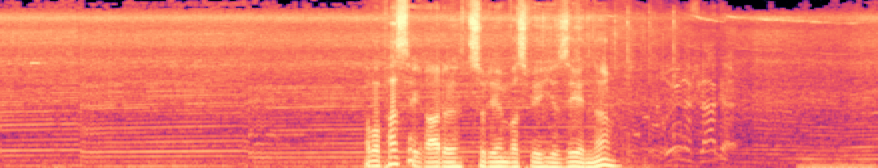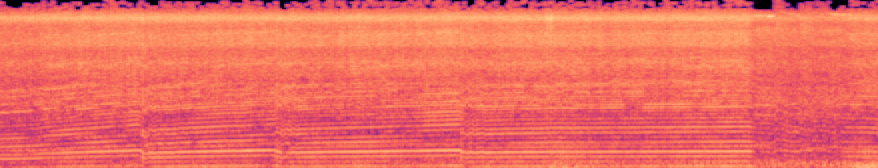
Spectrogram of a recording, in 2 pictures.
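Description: A racing car engine whines and shifts gears.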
